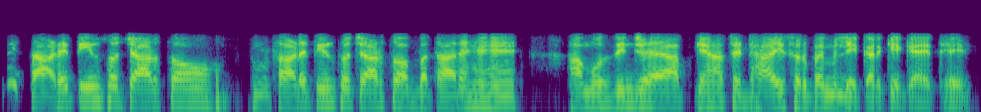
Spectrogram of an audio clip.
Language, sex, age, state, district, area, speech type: Urdu, male, 18-30, Bihar, Saharsa, rural, conversation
